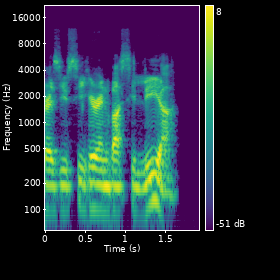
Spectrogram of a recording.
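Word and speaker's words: βασιλεία: Vasilia. Okay, super close. Where is the stressor? On the iota at the end.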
